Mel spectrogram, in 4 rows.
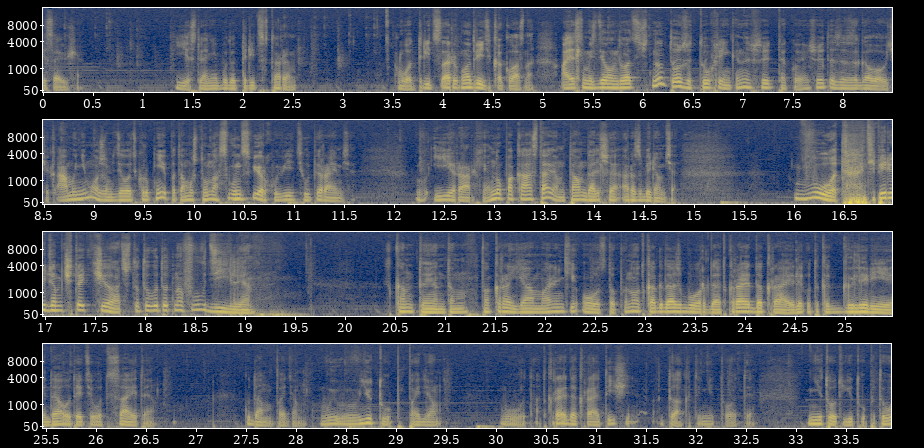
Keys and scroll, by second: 1.3 super+z, 3.7 alt+h, 13.4 alt+i, 13.8 super+s, 32.5 super+w.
